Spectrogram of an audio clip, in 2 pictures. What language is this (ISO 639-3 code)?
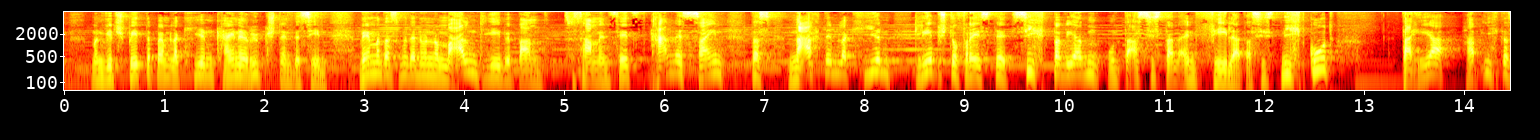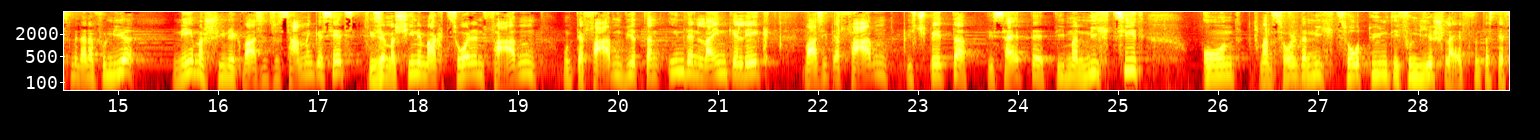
deu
